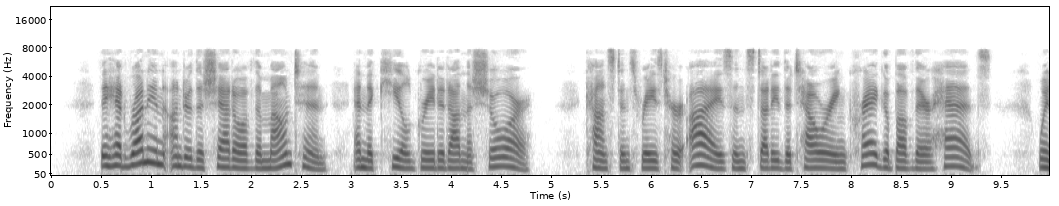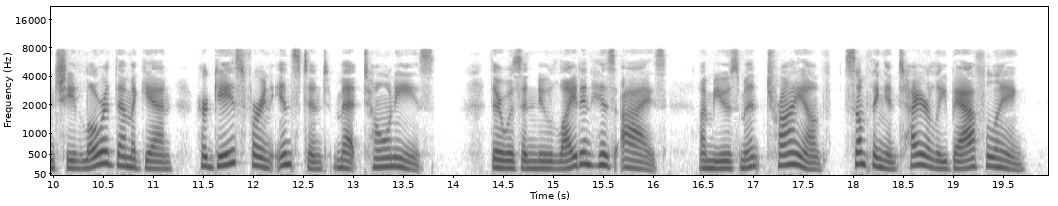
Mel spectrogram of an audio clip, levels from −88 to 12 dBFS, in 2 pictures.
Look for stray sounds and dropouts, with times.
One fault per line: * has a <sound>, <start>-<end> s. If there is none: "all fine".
all fine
